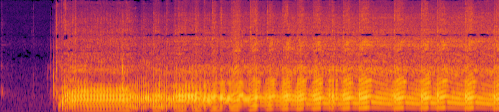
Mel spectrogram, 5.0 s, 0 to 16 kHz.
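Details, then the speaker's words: 455 chainsaw during carburetor tuning, new round-filed chain: fires and holds high revs but pitch wavers and surges; runs real shaky, owner suspects the crank; excessive vibration, cause not confirmed. "Oh 13 oh why this is real shaky shouldn't be like that the crank"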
